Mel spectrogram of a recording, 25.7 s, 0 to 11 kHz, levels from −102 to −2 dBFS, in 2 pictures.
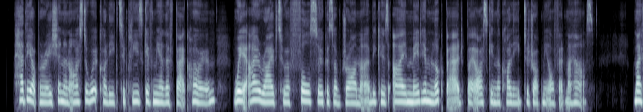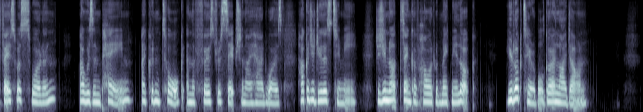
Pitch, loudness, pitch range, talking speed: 225 Hz, -23 LUFS, 205-245 Hz, 200 wpm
